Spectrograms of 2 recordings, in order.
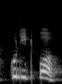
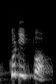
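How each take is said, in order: First: Said in the usual way. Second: கூட்டிட்டு snapped higher and louder; louder repeat. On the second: Acted. Mother repeats the order to son, louder and higher. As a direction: bark கூட்டிட்டு போ impatiently, higher.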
